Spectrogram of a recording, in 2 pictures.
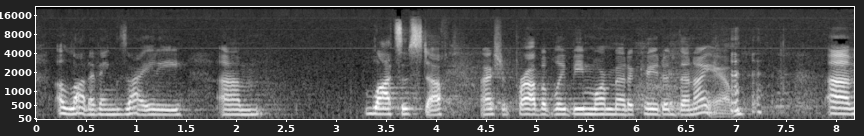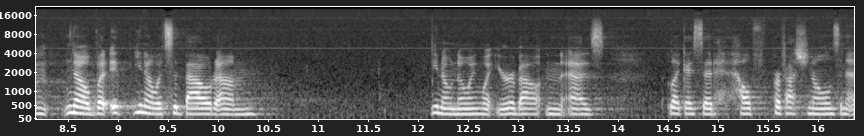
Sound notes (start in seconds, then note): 6.9 audience laughs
